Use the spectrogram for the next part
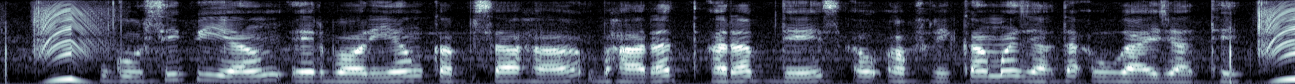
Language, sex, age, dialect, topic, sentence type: Chhattisgarhi, male, 25-30, Western/Budati/Khatahi, agriculture, statement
